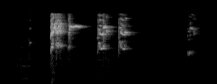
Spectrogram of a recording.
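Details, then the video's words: Loud, harsh screechy chirps from a Rosy-faced lovebird, three or four close together, with a thin whistled tail on the first, then a softer single call. "Lovebird Chirping Sounds"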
